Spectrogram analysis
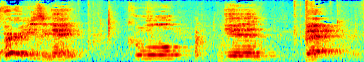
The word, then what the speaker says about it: Kuhlenbeck: go back cooling Beck it's very easy game cool in back it's a very rare name you can Google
